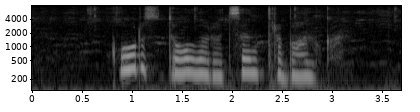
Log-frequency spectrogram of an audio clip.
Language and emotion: Russian, sad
